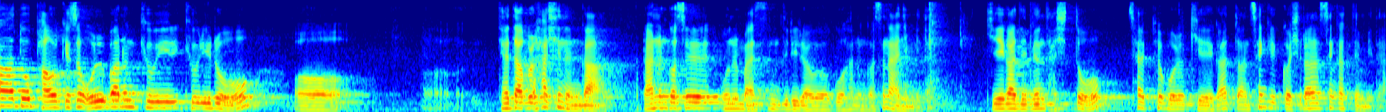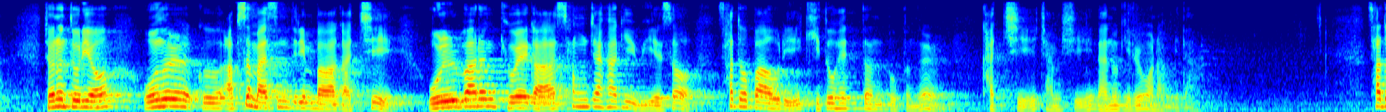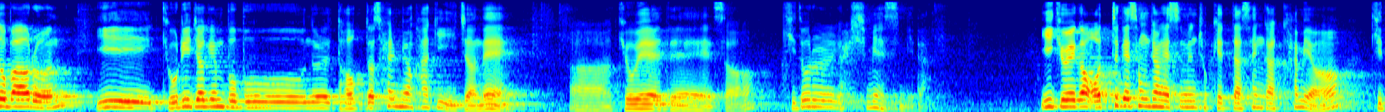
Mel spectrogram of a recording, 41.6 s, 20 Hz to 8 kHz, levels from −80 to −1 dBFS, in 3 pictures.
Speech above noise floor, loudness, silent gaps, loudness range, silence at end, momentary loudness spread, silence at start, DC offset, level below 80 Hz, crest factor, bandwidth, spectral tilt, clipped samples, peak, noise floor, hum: 34 dB; -21 LUFS; none; 10 LU; 0 s; 15 LU; 0 s; under 0.1%; -54 dBFS; 18 dB; 7.6 kHz; -6.5 dB/octave; under 0.1%; -2 dBFS; -54 dBFS; none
